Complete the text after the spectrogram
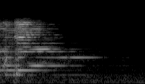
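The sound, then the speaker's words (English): A mobile phone ringtone for an incoming call from the speaker's son chimes once, a bright, many-toned sound that is loudest at the start and then fades away over about a second. No one speaks. “That's my son ringing. I didn't realise the phone was there.”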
